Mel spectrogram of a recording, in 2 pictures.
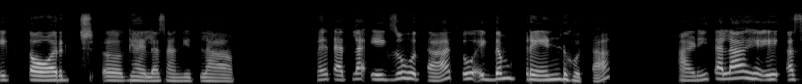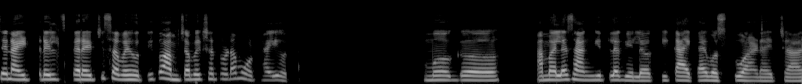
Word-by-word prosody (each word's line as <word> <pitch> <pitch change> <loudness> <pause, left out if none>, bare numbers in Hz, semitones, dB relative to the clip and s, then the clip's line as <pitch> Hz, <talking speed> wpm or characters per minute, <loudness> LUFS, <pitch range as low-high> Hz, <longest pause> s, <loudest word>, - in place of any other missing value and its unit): एक 205 0 -2 0.2
टॉर्च 195 0 +5
अ, 185 -1 0
घ्यायला 175 -3 0
सांगितला. 165 -2 -5 1.0
म्हणजे 220 +2 -3
त्यातला 220 +3 +1
1 225 -2 0
जो 260 +6 -1
होता, 245 -4 +1
तो 260 +2 +2
एकदम 260 +3 +1
ट्रेंड 225 +1 +3
होता 170 - -3 0.8
आणि 190 +4 -3
त्याला 270 +3 +5
हे 245 -6 +2 0.2
असे 250 +3 0
नाइट 220 -2 +5
ट्रेलस 230 0 0
करायची 220 +3 +2
सवय 240 -5 +2
होती, 220 +1 -1
तो - - -2
आमच्यापेक्षा 230 0 +1
थोडा 245 +1 -5
मोठाही 205 -6 -7
होता. 180 -4 -11 1.3
मग 200 0 -3
अ, 190 -1 +2 0.4
आम्हाला 210 +2 +3
सांगितलं 205 -2 0
गेलं, 180 -2 -2
की 190 - -8
काय-काय 185 -1 +1
वस्तू 185 +1 -2
आणायच्या. 165 -1 -4
210 Hz, 140 wpm, -27 LUFS, 190-230 Hz, 1.3 s, टॉर्च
